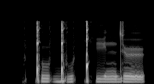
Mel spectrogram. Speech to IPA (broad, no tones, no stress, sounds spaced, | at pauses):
ǃ u ɡ͡ǃ u ǃʰ i n d ø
